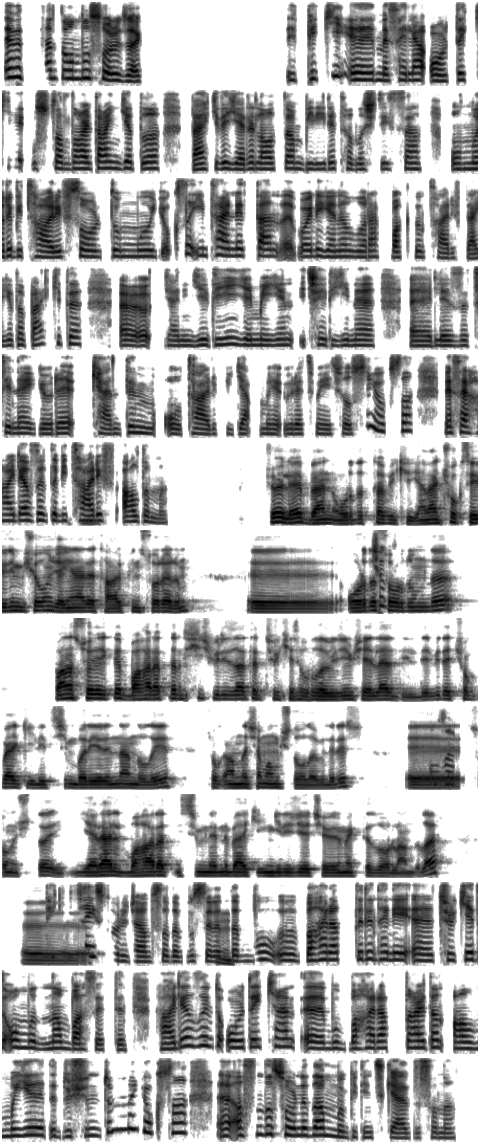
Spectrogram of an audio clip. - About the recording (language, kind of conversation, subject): Turkish, podcast, En unutamadığın yemek keşfini anlatır mısın?
- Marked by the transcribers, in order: other background noise; tapping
